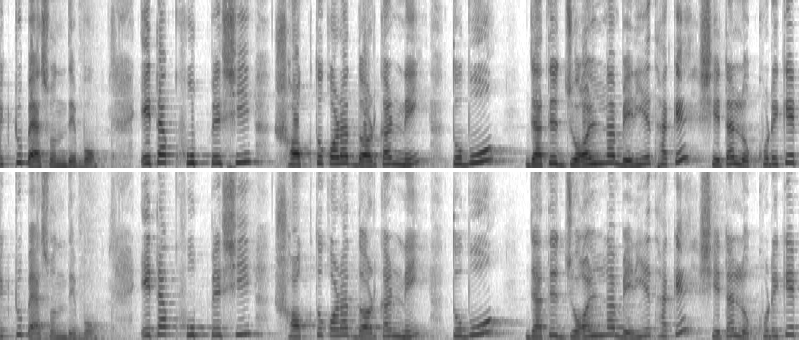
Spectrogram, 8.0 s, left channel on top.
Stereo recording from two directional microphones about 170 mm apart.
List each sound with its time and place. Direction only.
0.0 s a woman's voice: 25° left (ahead or behind)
